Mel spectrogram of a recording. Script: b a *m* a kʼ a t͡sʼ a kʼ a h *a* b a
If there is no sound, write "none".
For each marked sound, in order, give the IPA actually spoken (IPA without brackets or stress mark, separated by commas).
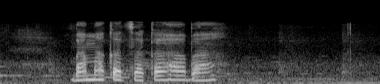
m, a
